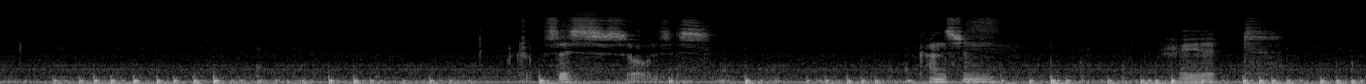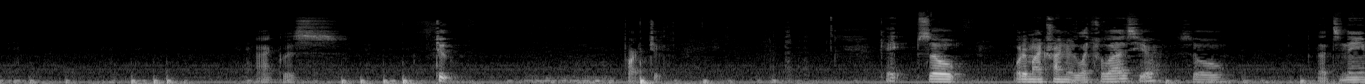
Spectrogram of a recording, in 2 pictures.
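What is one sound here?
A pen scratches across paper as it writes.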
